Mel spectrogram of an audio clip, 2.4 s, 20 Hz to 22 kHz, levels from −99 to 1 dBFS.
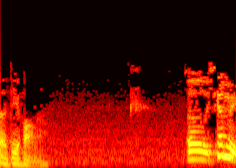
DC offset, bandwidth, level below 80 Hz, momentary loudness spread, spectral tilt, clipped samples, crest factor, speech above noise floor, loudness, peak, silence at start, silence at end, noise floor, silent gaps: under 0.1%; 5.8 kHz; -50 dBFS; 24 LU; -5.5 dB/octave; under 0.1%; 16 dB; 29 dB; -26 LUFS; -12 dBFS; 0 s; 0 s; -53 dBFS; none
